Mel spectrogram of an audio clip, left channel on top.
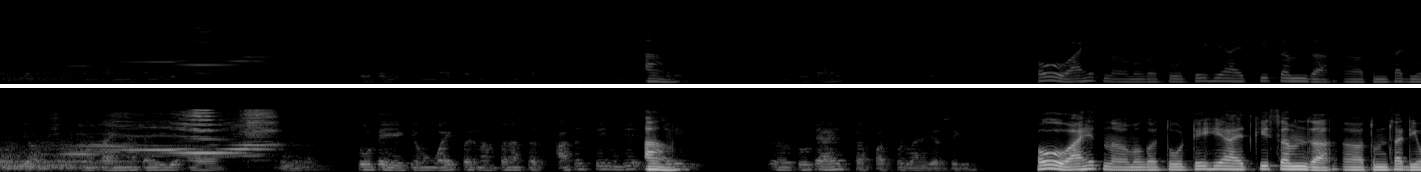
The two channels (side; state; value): left; quieter; 28.0 dB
